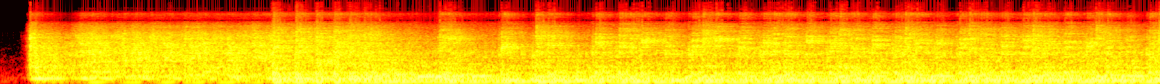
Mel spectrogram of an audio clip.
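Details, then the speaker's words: Newly built Harley Evo chopper, first start after eight-month build, choke on, in neutral: fires instantly and settles into a loud, lumpy, even V-twin beat with no knocks or rattles; healthy first start. "Straight away, baby. How good does that sound? What do you reckon, John? What? Fucking loud."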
